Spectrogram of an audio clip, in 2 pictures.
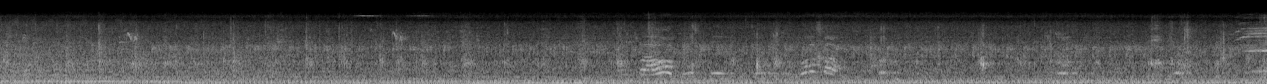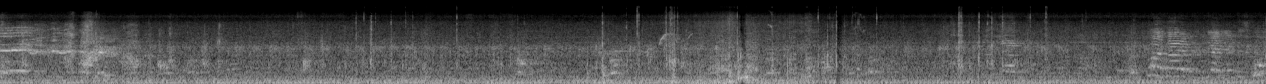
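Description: Horse hooves clop slowly on a paved street.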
